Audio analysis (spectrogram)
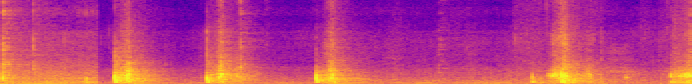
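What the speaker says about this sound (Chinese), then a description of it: "那我们继续把这个素香菇角切条" A knife chops vegetarian shiitake mushroom pieces into strips on a board, with about six separate firm knocks at an uneven, unhurried pace, close and clear.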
